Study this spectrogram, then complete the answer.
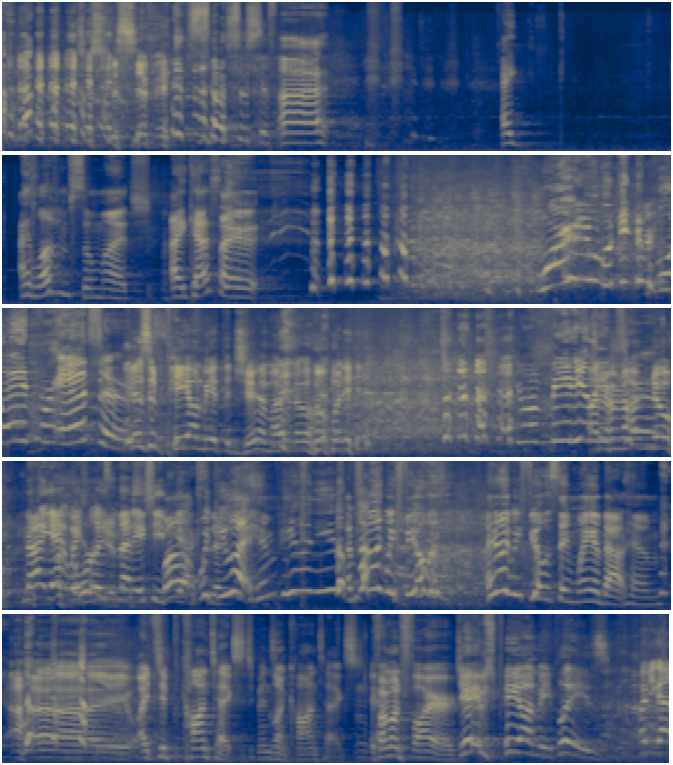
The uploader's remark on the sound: filmed in front of a live audience!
